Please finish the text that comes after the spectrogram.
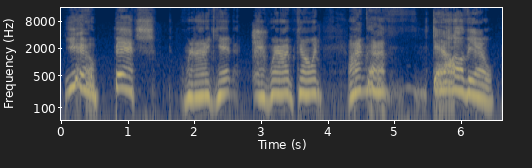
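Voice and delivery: high, loud acted rage through pain; agonized angry threat. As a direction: yell threats like a wounded victim. Injured victim threatens his attackers.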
